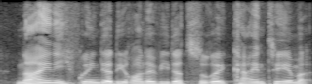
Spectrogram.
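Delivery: hammed-up innocent reassurance; mock eager reassurance. Preacher mimicking himself to a suspicious usher, mock overeager.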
